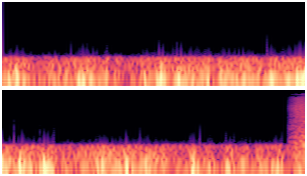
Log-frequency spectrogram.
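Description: Martian wind picked up by NASA's Perseverance rover's microphone: a low, muffled rumble that rises and falls in irregular gusts.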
